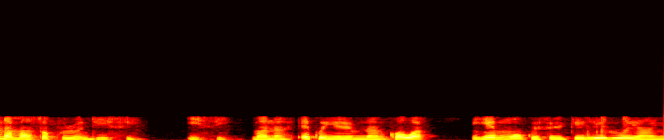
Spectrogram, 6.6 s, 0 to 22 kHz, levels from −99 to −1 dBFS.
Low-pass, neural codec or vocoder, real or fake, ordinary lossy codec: 3.6 kHz; none; real; none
